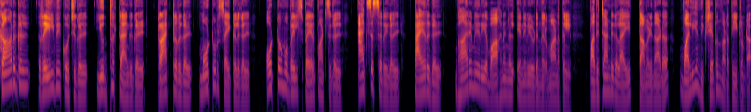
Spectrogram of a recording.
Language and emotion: Malayalam, neutral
